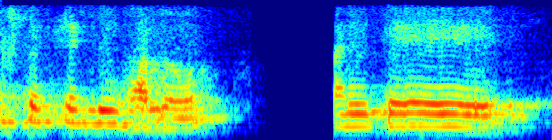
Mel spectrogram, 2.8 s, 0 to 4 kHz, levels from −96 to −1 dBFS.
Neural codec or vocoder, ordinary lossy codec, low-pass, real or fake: vocoder, 44.1 kHz, 128 mel bands, Pupu-Vocoder; AAC, 16 kbps; 3.6 kHz; fake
